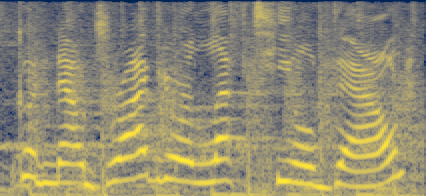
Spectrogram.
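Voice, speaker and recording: A woman speaks at a very slow pace with a high pitch. Clear music plays in the background. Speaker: fitness instructor. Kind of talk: workout class cueing. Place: studio.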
